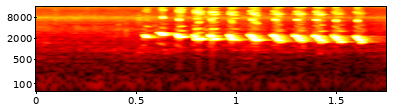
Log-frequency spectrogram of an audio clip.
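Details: Sooty-headed Bulbul call used as a lure to make quiet, reluctant bulbuls answer: a fast burst of about eleven bright, slightly buzzy chattering notes near one pitch, delivered evenly in roughly a second, with a faint low hum behind.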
